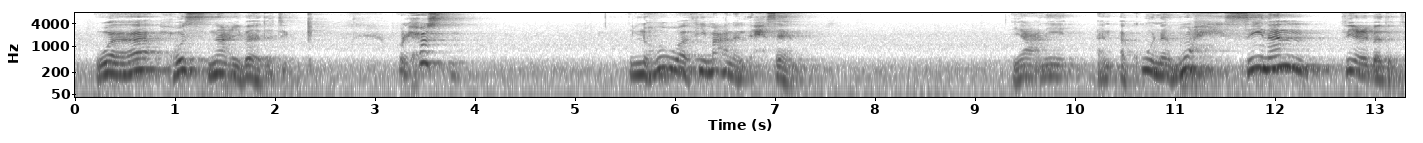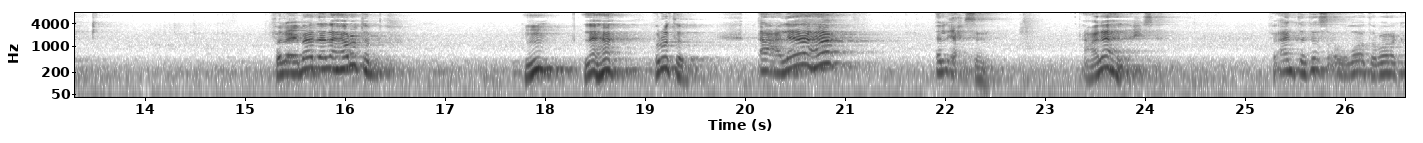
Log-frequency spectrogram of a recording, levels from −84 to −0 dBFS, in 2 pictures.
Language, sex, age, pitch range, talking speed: Arabic, male, 50-69, 170-230 Hz, 60 wpm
